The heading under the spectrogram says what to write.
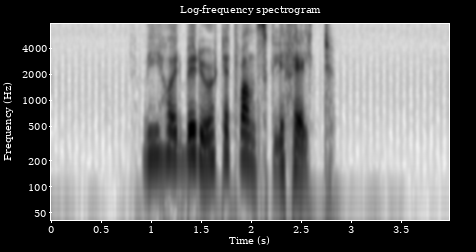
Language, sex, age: Norwegian, female, 53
